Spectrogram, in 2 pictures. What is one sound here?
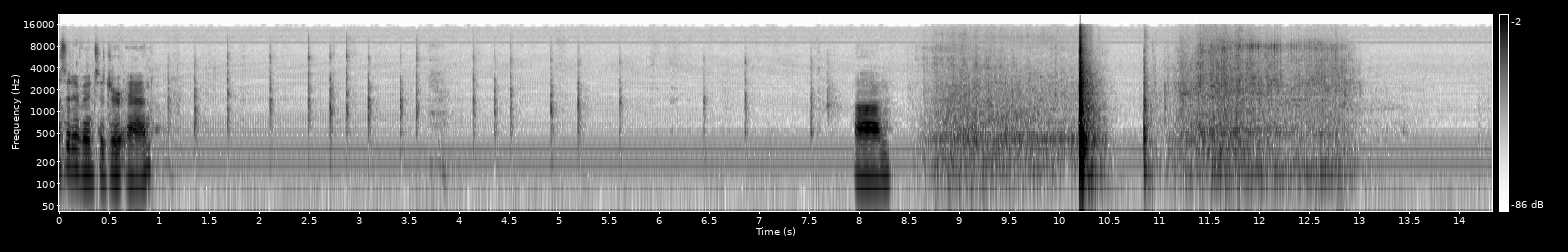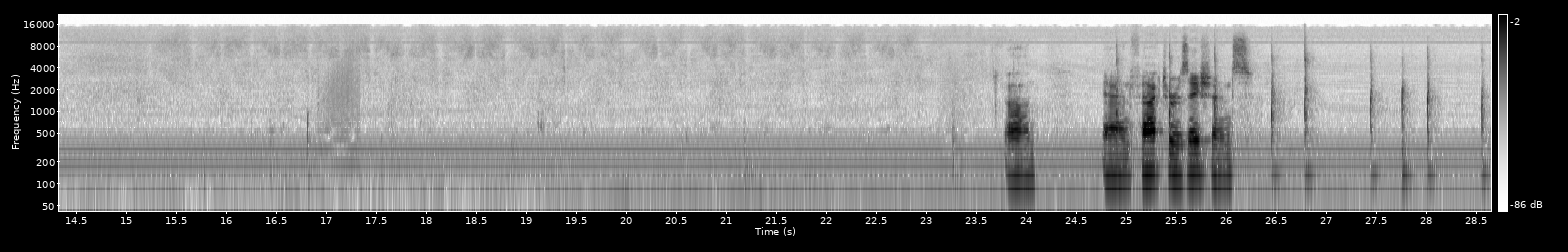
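Chalk taps and clicks on a blackboard.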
